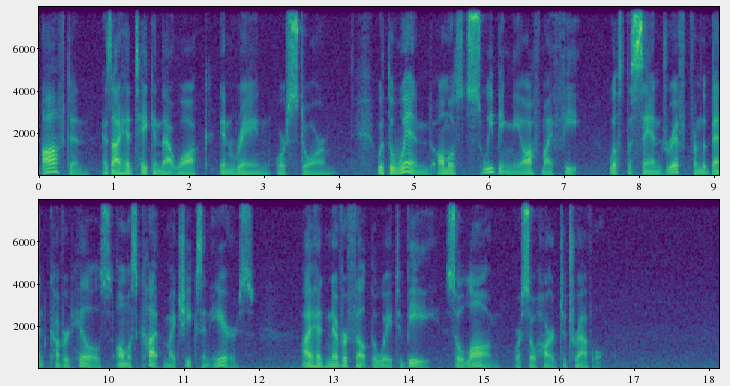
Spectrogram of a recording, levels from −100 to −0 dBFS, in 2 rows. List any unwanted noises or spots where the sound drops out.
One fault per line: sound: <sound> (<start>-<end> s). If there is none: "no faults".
no faults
